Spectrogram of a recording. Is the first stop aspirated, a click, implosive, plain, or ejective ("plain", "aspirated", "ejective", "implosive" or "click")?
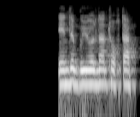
plain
